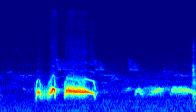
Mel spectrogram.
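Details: Decoy spotted dove, Đồng Nai, Vietnam, cooing in double voice to draw in wild doves. One phrase has two short rising hoots followed by a long, smooth, falling coo. Softer, muffled coos trail after it.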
